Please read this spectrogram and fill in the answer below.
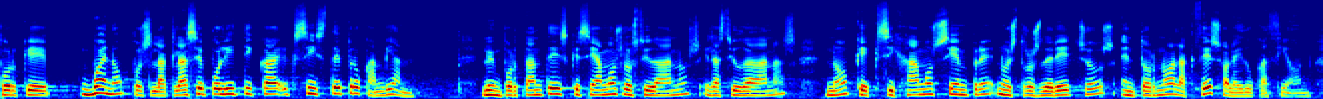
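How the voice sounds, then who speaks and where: This woman has a dark, mellow tone at medium pitch, talking at a fairly slow pace with ordinary pitch variation. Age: 60s. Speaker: director of a vocational training organization. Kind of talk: interview conversation.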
